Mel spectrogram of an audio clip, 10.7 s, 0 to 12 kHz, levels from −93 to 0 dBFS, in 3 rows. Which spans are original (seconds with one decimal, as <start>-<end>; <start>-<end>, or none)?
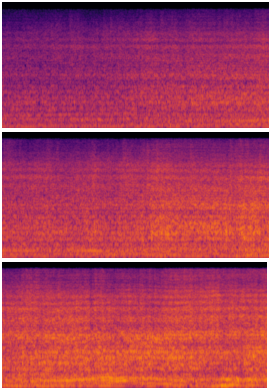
0.0-7.6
